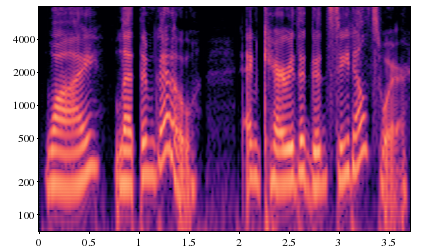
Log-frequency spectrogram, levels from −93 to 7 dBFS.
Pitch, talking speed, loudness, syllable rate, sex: 225 Hz, 160 wpm, -18 LUFS, 4.6 syllables/s, female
